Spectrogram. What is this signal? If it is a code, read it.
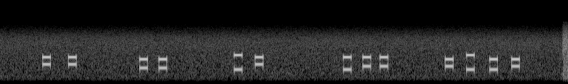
DTMF, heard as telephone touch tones, dialled by hand, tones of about 80 ms, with a squelch burst at the end. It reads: 00 44 30 288 7317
